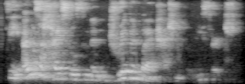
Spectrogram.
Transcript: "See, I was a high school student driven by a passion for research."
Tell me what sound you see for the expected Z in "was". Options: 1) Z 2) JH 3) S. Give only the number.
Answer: 1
